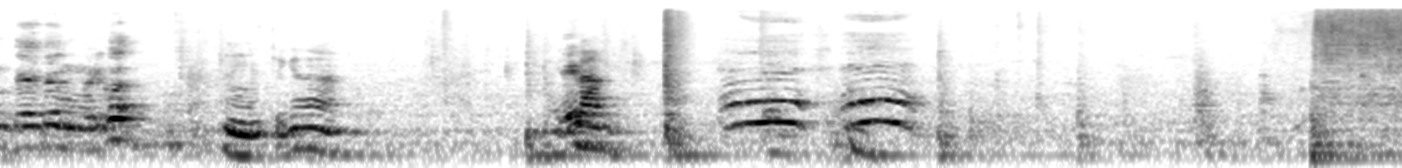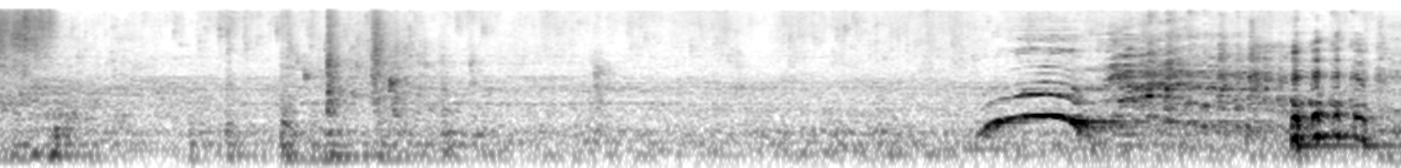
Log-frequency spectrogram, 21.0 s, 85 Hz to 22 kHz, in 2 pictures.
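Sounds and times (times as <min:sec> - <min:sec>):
shower head spraying water: 0:09.8 - 0:11.3.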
